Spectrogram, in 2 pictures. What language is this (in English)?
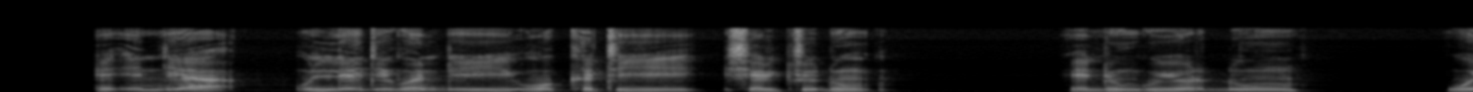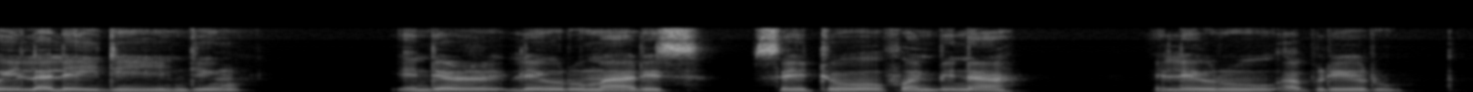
Pular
